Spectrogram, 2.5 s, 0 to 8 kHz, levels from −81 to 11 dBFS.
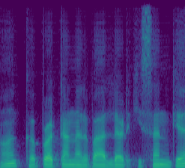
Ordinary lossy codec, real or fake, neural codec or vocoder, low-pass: none; fake; codec, 16 kHz, 0.2 kbps, FocalCodec; none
